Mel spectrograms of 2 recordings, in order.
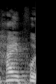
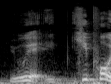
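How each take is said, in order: First: The first vowel sounds like 'eye'. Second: The first vowel sounds like 'ee'. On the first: "강세에 따라서 발음이 하이포 이렇게 될 수도 있어요" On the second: "히포 이렇게 하면 좋겠는데요"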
